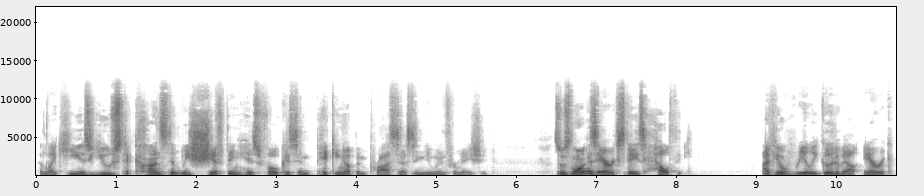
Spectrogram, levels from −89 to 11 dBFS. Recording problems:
garbled, watery; slightly; nothing above 10 kHz

